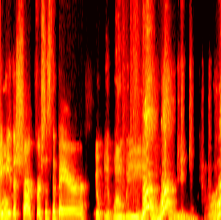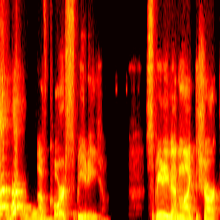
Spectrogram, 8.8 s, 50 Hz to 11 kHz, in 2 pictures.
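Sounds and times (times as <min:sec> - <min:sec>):
speech: 0:00.0 - 0:06.6, 0:07.4 - 0:08.8
dog growling: 0:02.6 - 0:06.2
dog barking: 0:02.8 - 0:05.0.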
